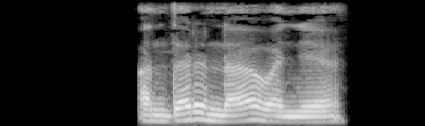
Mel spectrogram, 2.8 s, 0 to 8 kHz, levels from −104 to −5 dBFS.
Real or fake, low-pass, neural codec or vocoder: real; 7.2 kHz; none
